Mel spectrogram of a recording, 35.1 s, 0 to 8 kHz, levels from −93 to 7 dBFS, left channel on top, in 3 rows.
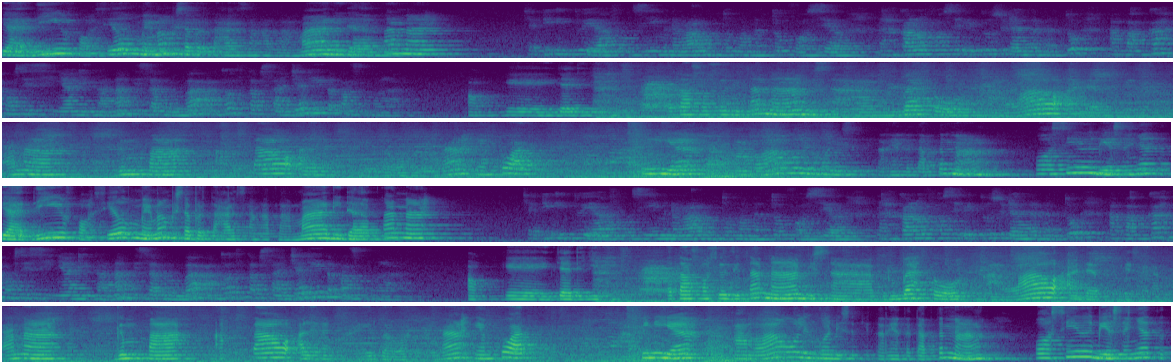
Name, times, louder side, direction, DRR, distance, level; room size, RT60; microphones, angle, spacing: voice 1, 0.0-4.3 16.4-16.5 16.8-17.9 18.4-22.7 22.9-24.0 24.5-25.2 25.9-28.7 29.6-30.4 30.7-31.9 32.2-33.2 33.8-34.9, right 4 dB, 70° right, 8 dB, 0.3 m, -28 dB
voice 2, 5.2-15.7 25.2-25.7 29.7-30.6, right 1 dB, 85° right, -6 dB, 1.2 m, -45 dB
sound 1, 17.6-31.7, right 1 dB, 50° right, 0.7 m, -39 dB
3.1 x 2.4 x 3.3 m, 1.0 s
head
